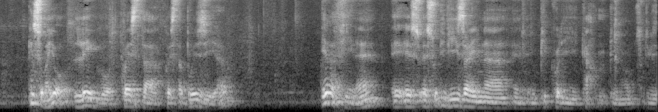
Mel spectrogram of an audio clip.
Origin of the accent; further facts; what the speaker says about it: Bergamo, Lombardy, Italy; dirò che sono bergamasco e che in una delle mie valli un problema storico fu quello del cretinismo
